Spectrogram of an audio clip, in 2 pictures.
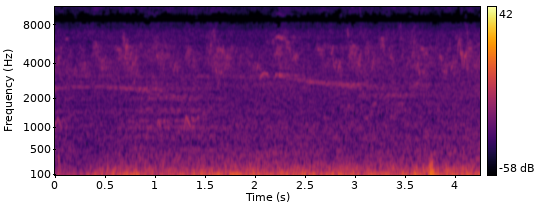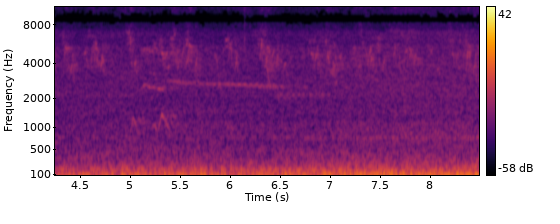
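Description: Train running through the station: a low rumble that grows steadily louder as it draws near, with a few faint knocks among it.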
